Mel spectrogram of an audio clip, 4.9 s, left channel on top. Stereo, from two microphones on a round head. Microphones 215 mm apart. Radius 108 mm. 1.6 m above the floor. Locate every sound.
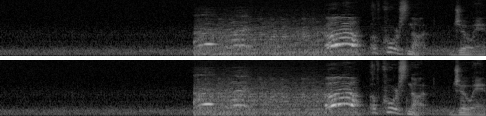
1.9 s a shout: 50° right (ahead or behind), 1.2 m; by 3.6 s 30° right (ahead or behind), 2 m
3.7 s a man speaking: 45° right (ahead or behind), 1.0 m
